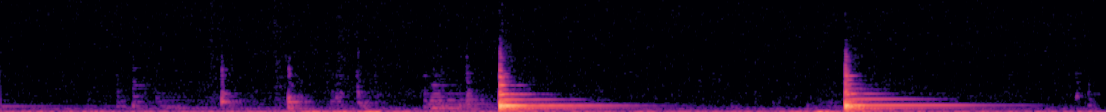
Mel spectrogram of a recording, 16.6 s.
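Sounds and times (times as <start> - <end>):
double bass pizzicato on the A string: 7.5 - 9.0, 12.7 - 14.4.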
